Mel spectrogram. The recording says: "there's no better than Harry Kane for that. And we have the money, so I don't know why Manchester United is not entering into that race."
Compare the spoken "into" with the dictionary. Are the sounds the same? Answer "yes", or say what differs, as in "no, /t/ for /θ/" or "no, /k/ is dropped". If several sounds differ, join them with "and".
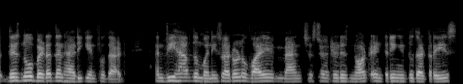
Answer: no, /n/ is dropped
